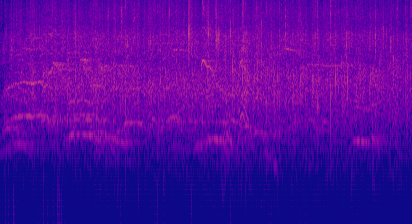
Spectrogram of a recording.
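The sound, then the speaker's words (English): Sustained applause rises from an audience giving a standing ovation to a speaker introduced at a church community gathering. The clapping is dense and continuous and stays at an even level throughout. “How often do you get a standing ovation before you've even spoken?”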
